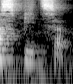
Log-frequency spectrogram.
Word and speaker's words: спица: Естественно, для того, чтобы крутить бумагу, нам нужна спица. Ага, на последнее, да, ударение.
